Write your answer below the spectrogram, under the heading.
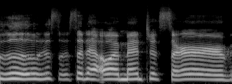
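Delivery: loud, tearful, play-acted crying. Retelling calling mom about the job: imitating own past crying. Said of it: "I would call my mom crying like".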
